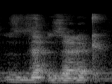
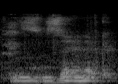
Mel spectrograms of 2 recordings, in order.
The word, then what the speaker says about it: Zanuck: It's Zanuck. Oh gosh, how do you spell that? Zanuck. It's like Xanax.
